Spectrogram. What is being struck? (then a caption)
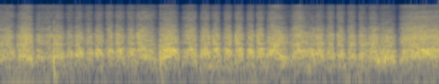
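Paper-covered cardboard box. Fingertips and short nails scratch fast and hard across the lid of a closed, long rectangular orange Hermès cardboard gift box covered in textured paper, with unknown contents, lying on a fluffy blanket. The result is a dense run of dry, rasping scratch strokes centered in the midrange with almost no low end and no ring after each stroke.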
